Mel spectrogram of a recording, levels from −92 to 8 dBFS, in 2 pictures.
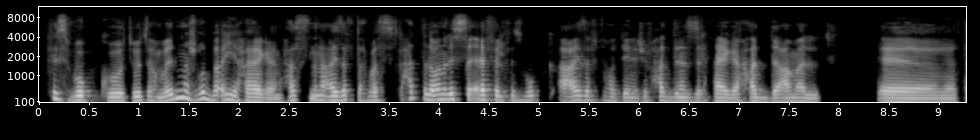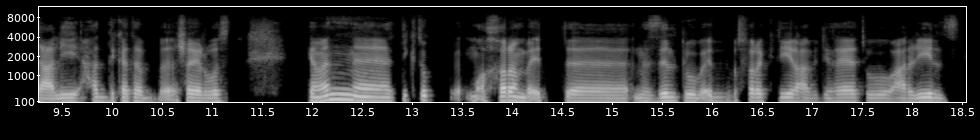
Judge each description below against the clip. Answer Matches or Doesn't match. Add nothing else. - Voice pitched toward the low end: Matches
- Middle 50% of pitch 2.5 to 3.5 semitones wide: Doesn't match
